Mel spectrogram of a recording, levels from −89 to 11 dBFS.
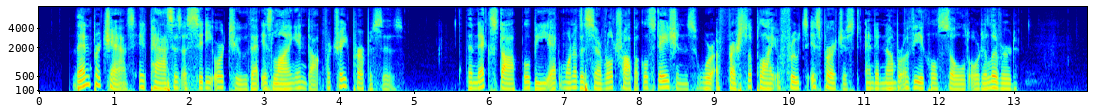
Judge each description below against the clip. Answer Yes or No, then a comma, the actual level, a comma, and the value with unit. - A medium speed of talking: Yes, average, 190 wpm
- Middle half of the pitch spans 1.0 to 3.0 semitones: Yes, narrow, 2.5 semitones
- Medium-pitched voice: Yes, medium, 150 Hz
